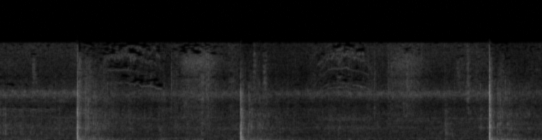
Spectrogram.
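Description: Aerial firework shells bursting: three sharp booms, about a second in, about two and a half seconds in and near the end, each trailing off in a short rumbling echo.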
